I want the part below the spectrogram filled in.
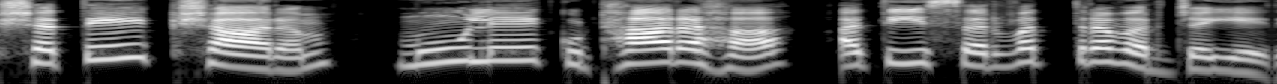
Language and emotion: Sanskrit, neutral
